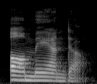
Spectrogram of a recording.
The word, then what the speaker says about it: Amanda: lemon the name amanda the first and the last a are the schwas and the middle one is a short a sound a amanda and her last name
